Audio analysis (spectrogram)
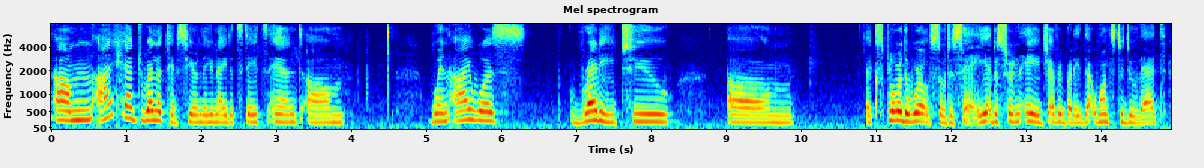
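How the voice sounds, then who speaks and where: A woman's voice: mid-range voice, takes it slowly, warm tone. A woman from Italy with an Italian accent, a language teacher chatting as an interview guest, with mm-hmms as she tells stories. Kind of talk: casual interview conversation. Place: cable TV studio.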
